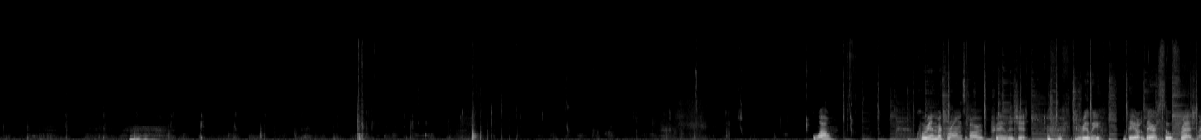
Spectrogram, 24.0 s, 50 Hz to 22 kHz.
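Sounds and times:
soft chewing mouth noises: 0.0 - 2.6, 3.2 - 16.2, 16.8 - 17.2
sharp mouth clicks: 16.8 - 18.0.

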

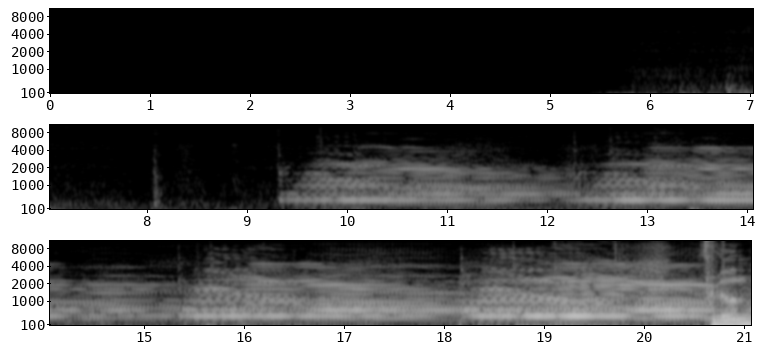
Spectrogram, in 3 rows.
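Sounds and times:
tanpura drone: 9.2 - 21.0.

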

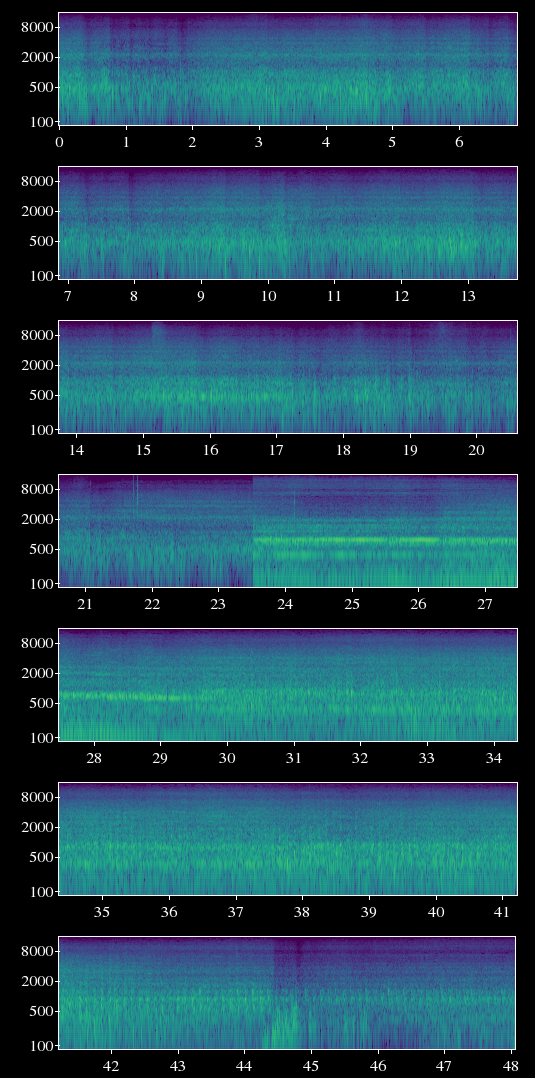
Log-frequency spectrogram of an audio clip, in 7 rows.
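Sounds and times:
train rumbling and clattering by: 0.0 - 48.0
train horn: 10.0 - 10.7, 23.5 - 30.6.

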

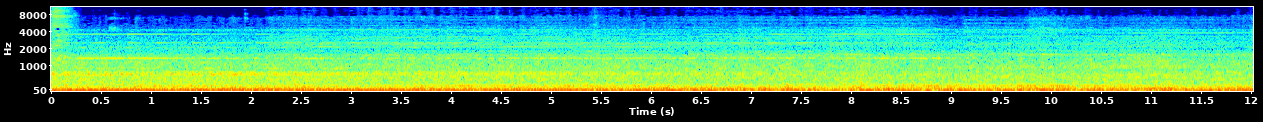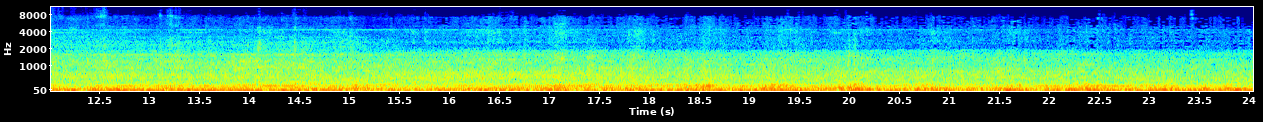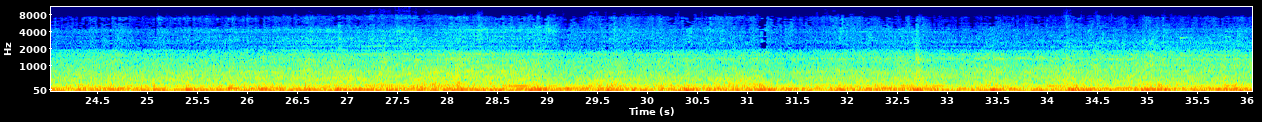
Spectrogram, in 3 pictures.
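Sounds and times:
steel wheels rumbling on rails: 0.0 - 36.0.

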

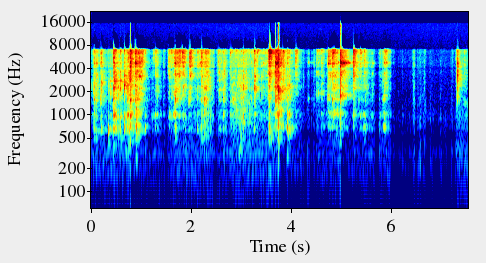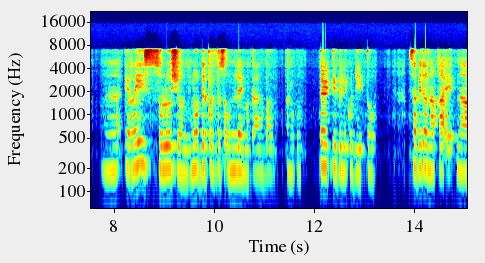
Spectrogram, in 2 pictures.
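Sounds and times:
bottles clinking in a box: 0.0 - 6.0.

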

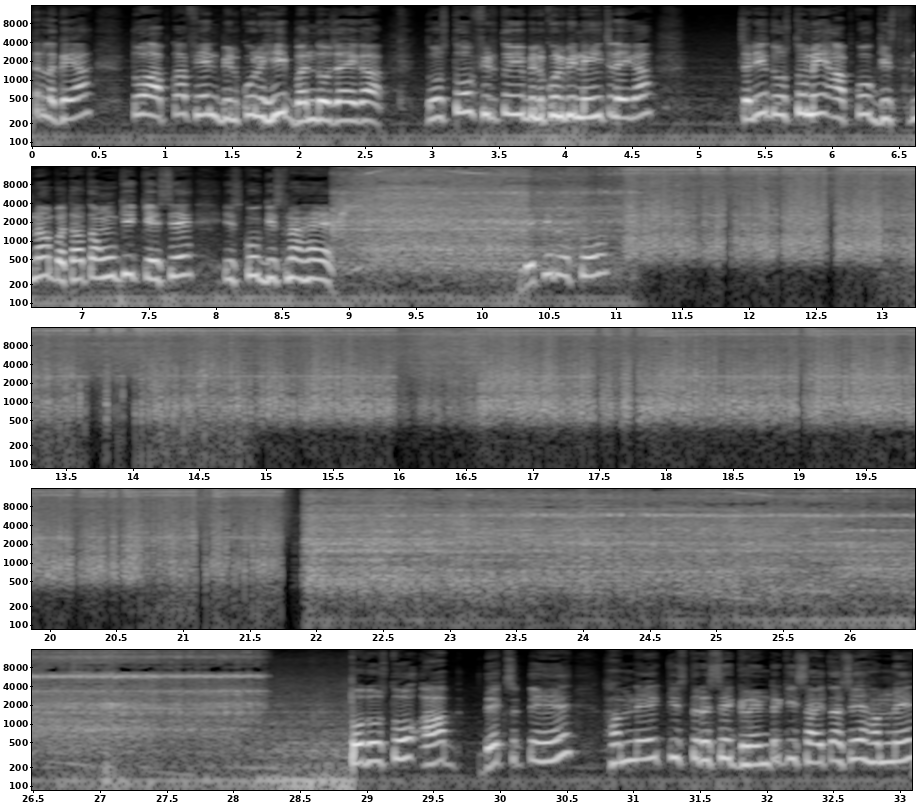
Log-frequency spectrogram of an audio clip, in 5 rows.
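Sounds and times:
angle grinder grinding steel: 8.9 - 28.3.

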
